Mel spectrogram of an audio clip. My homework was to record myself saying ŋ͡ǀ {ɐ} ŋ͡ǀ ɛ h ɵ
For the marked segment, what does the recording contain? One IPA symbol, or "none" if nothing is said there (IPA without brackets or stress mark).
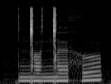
ɐ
